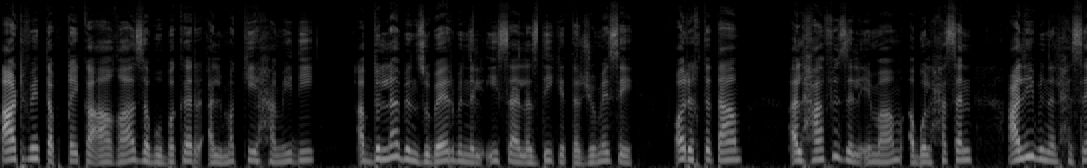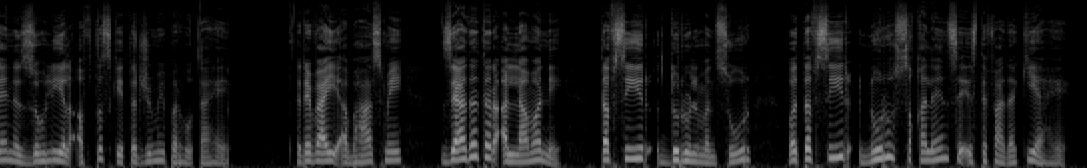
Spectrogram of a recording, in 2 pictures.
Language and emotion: Urdu, neutral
